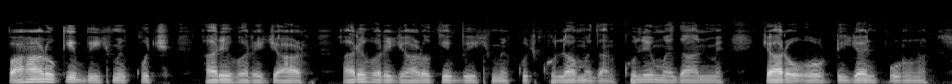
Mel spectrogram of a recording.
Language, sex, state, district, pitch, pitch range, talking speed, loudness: Hindi, male, Chhattisgarh, Rajnandgaon, 95 Hz, 95-100 Hz, 125 wpm, -21 LUFS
